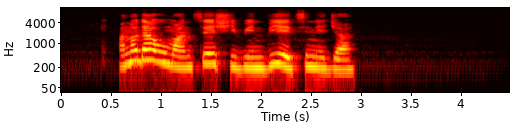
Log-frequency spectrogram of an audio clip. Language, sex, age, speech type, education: Nigerian Pidgin, female, 15-29, spontaneous, tertiary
